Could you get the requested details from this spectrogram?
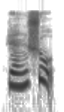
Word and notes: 人数: rén shù

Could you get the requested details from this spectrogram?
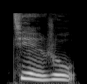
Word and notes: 介入: jiè rù

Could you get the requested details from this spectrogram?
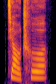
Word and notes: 轿车: jiào chē

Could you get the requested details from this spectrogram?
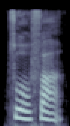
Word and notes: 做饭: zuò fàn

